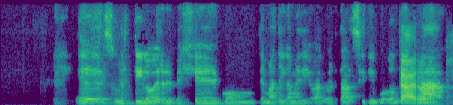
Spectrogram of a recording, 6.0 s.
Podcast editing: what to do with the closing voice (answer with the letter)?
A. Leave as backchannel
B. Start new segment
B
